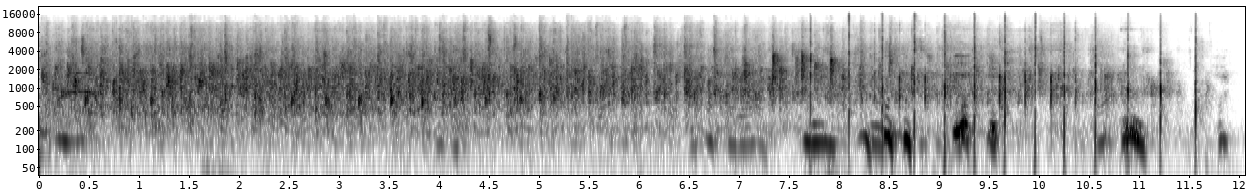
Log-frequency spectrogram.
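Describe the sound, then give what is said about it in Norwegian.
Audience applause after three presenters at a philosophy student association event. Dense, crackling clapping runs loud and steady at first, then thins into scattered individual claps and fades out at the end. “jeg bare synes at publikum burde gi de den applausen de fortjener.”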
